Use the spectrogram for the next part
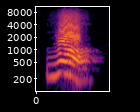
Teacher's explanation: वो का उच्चारण दंत प्लस ओष्ठ, वो। अब ब का उच्चारण 2 होठों के बीच, व।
